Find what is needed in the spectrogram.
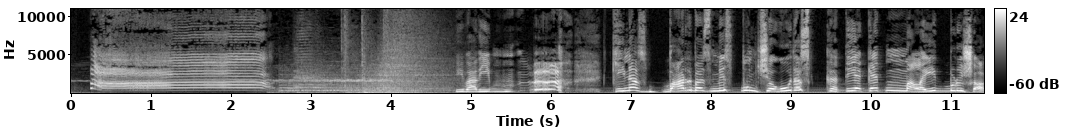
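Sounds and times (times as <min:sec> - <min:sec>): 
person screaming in pain: 0:00.3 - 0:02.5
speech: 0:04.8 - 0:05.8, 0:06.8 - 0:11.4.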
